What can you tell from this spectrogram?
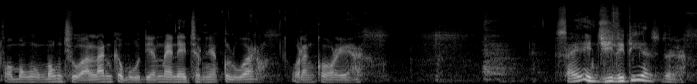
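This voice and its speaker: A middle-aged male pastor preaching a sermon, swinging dramatically between a hushed voice and loud emphasis. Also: mid-range voice, unhurried.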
